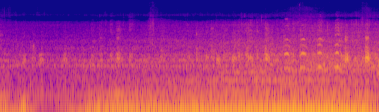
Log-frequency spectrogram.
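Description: Domestic ducks or geese honk repeatedly on a farm, the calls mid-distance over a steady low rumble of outdoor noise, continuing without talk throughout.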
